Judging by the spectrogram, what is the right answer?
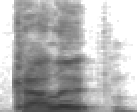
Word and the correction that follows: Khalid: I don't know. – The nigga's name is Khalid, dog. – Khalid, I'm sorry, y'all.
